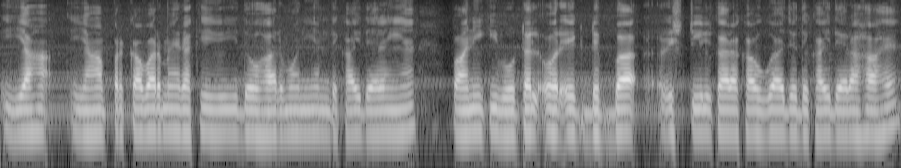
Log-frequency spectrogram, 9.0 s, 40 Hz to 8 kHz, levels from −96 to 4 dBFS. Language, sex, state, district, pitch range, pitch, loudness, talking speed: Hindi, male, Bihar, Begusarai, 125-130 Hz, 125 Hz, -21 LUFS, 175 wpm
